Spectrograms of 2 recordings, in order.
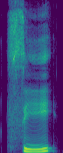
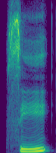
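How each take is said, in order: Both takes have the same delivery.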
